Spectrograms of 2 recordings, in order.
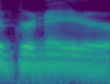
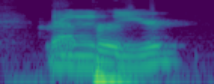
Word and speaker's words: grenadier: The the grenader, or however you pronounced it. – Grenadier.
